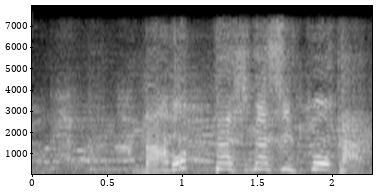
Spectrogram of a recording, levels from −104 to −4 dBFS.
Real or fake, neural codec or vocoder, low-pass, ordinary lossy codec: fake; codec, 44.1 kHz, 2.6 kbps, SNAC; 7.2 kHz; none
